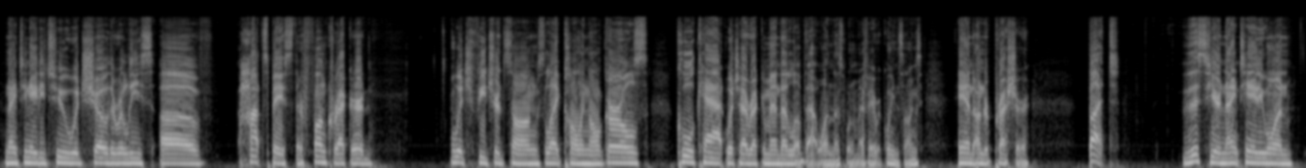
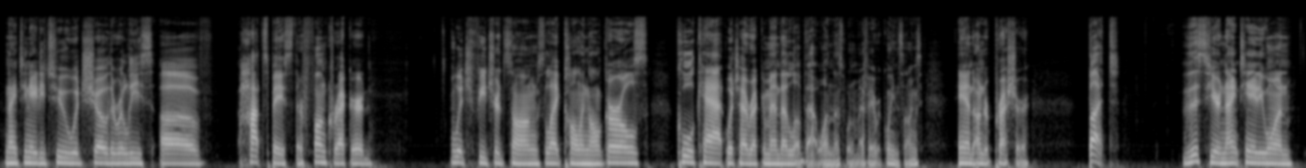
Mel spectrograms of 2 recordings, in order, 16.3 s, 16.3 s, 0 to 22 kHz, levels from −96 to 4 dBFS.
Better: second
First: distortion; slight; 10 dB below the speech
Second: none

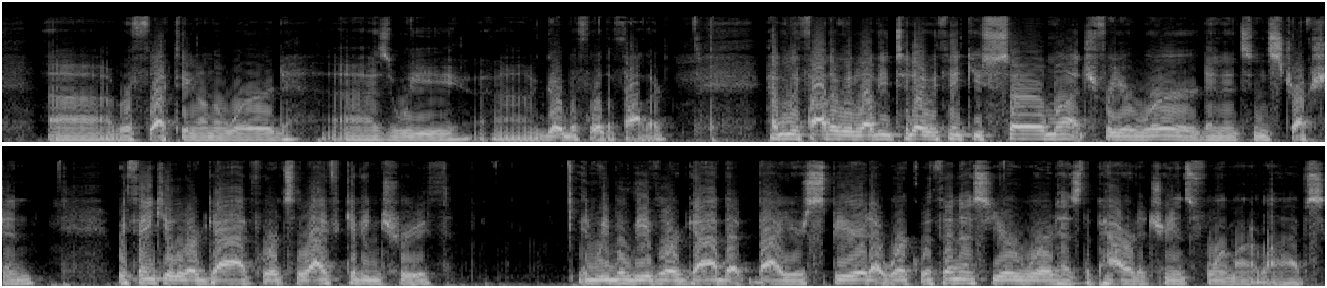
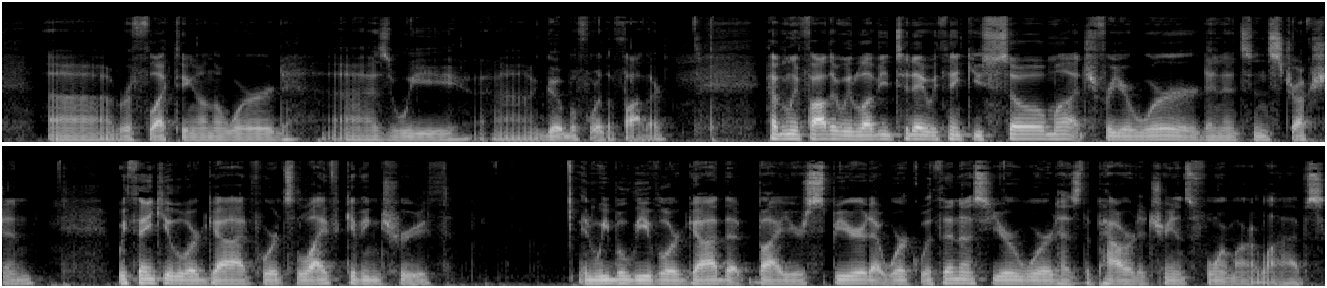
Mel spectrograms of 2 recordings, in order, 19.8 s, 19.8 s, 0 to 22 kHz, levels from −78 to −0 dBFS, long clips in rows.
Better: second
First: distortion; heavy; 14% of the sound clipped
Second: none

